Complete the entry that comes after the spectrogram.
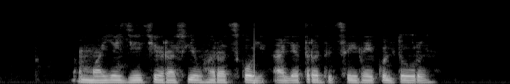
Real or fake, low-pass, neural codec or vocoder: real; 7.2 kHz; none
